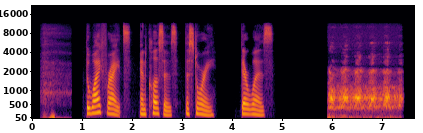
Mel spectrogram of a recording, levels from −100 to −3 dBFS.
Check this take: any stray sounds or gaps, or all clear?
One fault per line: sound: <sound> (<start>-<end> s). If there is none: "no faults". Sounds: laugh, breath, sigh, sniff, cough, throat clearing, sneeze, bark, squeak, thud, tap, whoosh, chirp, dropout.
sound: breath (0.2-0.8 s)
sound: bark (5.9-7.5 s)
